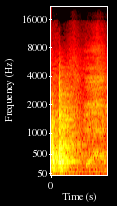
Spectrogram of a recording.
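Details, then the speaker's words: Person cracking their back by lying over a counter edge, bending and snapping: a single sharp, dry crack with quick fade; joint cavitation (back crack). "always i crack my back bend and snap"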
